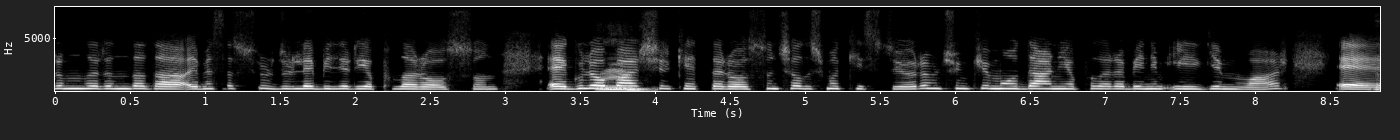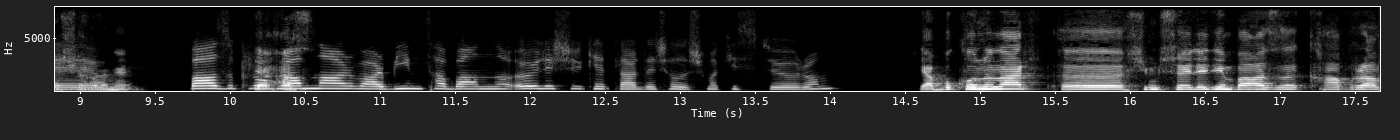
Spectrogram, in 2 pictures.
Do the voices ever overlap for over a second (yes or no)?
no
